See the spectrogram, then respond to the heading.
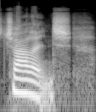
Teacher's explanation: challenge which also has two syllables and the stress syllable is on the first syllable. Ch. The first syllable is ch which has a ch sound and a short uh vowel sound.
